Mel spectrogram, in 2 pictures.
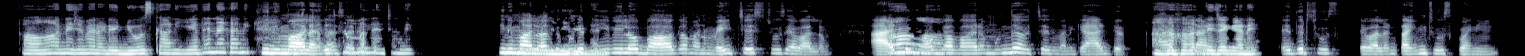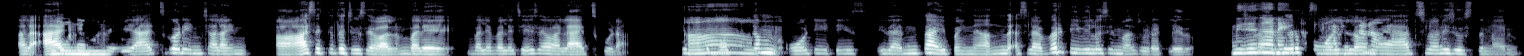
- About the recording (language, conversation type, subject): Telugu, podcast, సామాజిక మాధ్యమాల్లోని అల్గోరిథమ్లు భవిష్యత్తులో మన భావోద్వేగాలపై ఎలా ప్రభావం చూపుతాయని మీరు అనుకుంటారు?
- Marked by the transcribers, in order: in English: "న్యూస్"; in English: "వెయిట్"; chuckle; in English: "యాడ్స్"; in English: "యాడ్స్"; in English: "ఓటీటీస్"; other background noise; in English: "యాప్స్‌లోనే"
